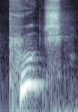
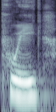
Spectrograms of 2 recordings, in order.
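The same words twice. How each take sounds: First: The name is said with a Catalan pronunciation. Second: The name is said with an anglicized pronunciation. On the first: "It's Riqui Puig in Catalan" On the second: "So I've stuck with Puig"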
